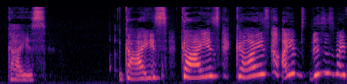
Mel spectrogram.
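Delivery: building from plain to a loud high call; excited calling out. Real, not acted. Booktuber calling her viewers, building to an excited yell.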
